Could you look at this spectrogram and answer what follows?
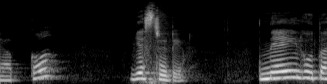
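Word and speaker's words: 내일: तो ये ई मिडल में तो आपको पता है ये साइलेंट है, ओके, मिडल बिगनिंग में साइलेंट है, तो नै ई ल ल, ये आपका एंडिंग साउंड देगा तो ल, रियल का ल, नै ई ल, नैल नैल नैल नैल मतलब टुमारो टुमारो।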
